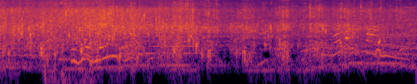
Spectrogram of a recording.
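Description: People wade through water, their steps making soft, repeated splashes and sloshing under steady chatter from children and adults close by.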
